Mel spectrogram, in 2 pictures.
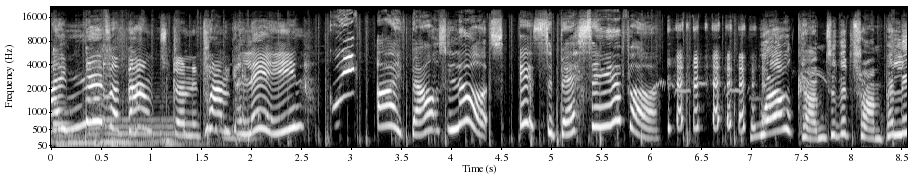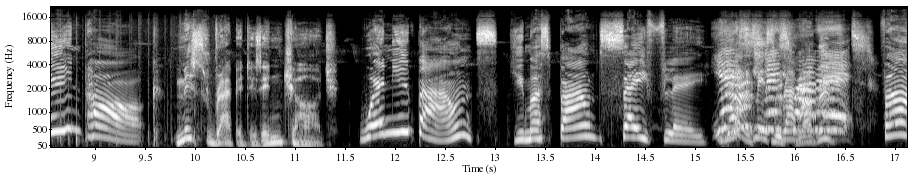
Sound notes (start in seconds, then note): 3.0 squeaks; 6.1 giggles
